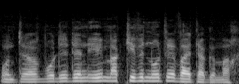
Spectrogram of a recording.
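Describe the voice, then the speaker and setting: A man's fairly high voice with ordinary pitch variation and a fairly quick pace, over noticeable background noise. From Germany, Hannover. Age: 60s. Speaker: punk singer. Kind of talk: casual chat.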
